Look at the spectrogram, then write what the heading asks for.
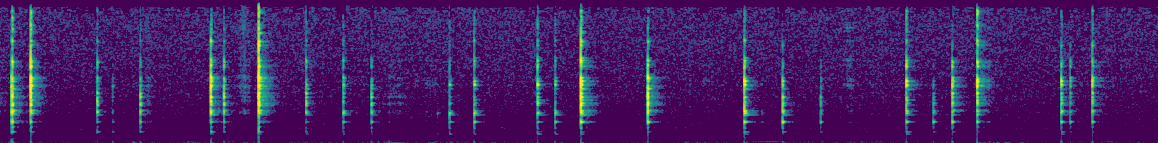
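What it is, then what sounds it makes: Empty glass tumbler. A clear, empty, hollow drinking glass tumbler is tapped and clinked with long nails in about twenty quick, irregular hits. Each hit makes a soft, bright, high click that dies away almost instantly, over a faint, steady low hum.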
